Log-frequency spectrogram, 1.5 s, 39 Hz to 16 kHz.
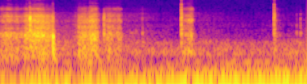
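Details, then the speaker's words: Volvo XC90 2017 (SPA) accelerator pedal: short dry creaks and squeaks as the pedal moves, from friction where it rubs at the pivot; annoying when pedaling at low-speed maneuvering; hall-sensor pedal. "Ну, то есть, ну, скрип, короче говоря, когда педалируешь на маленькой скорости маневрирование, это раздражает."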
